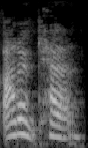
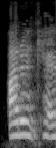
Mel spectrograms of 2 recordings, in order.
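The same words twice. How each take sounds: First: Said in the usual way. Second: Louder second I don't care, don't punched; emphatic repeat. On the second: Pretend. A viewer shrugging off missing compliments, firm and loud. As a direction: say it again with real conviction. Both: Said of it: "just be like".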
